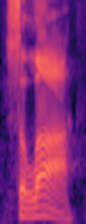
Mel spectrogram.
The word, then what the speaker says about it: Salah: Salah. – Salah. Mm-hmm. I think it's spelled Saleh, but pronounced S-A-L-A-H.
